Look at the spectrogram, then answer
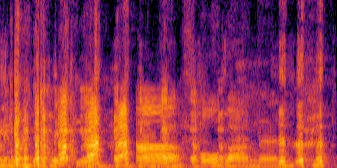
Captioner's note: all laughing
